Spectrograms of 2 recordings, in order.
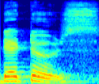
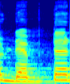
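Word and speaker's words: debtor: देनदार, लेनदार लेने वाले, देनदार देने वाले, यानी कि इनको बोलते हैं डेटर्स। दोबारा से रिपीट कर रही हूँ, बी साइलेंट रहता है इसमें, डेटर बोलते हैं हम इसको, डेब्टर नहीं कहते हैं, डेटर बोलते हैं।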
